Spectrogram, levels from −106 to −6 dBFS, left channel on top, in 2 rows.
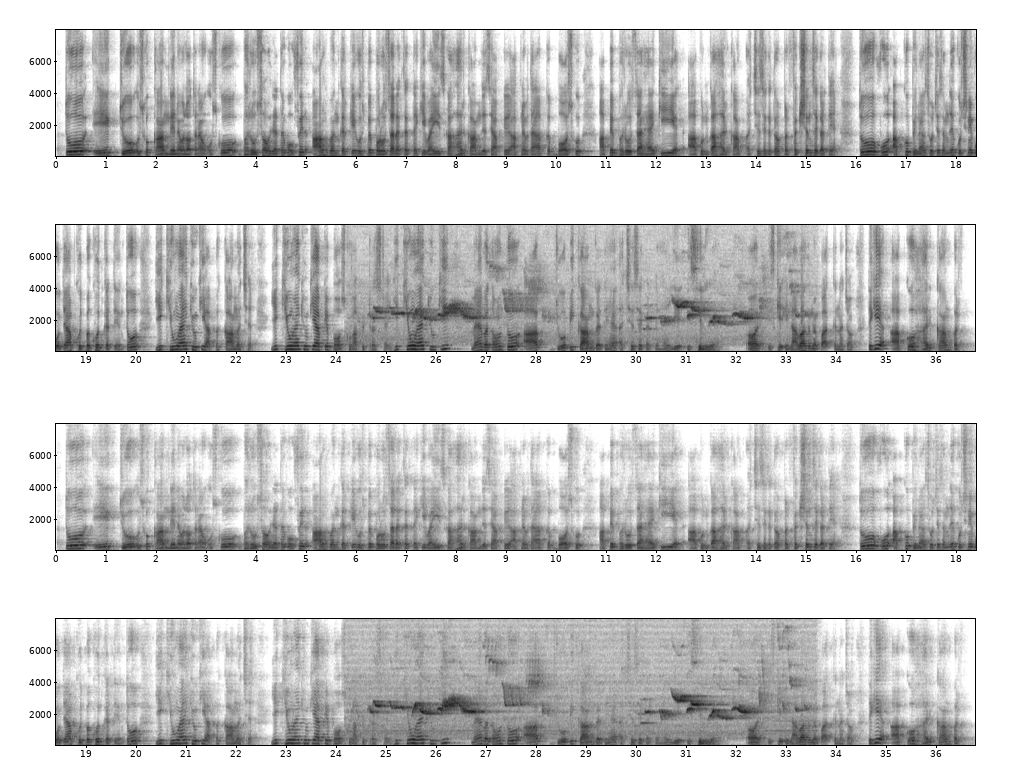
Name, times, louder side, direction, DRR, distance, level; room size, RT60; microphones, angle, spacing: voice 1, 0.2-10.5 10.9-21.5 21.8-22.3 22.7-26.3 26.7-28.1 28.4-31.7 32.2-34.3 34.7-36.5, left 3 dB, 65° left, 10 dB, 0.9 m, -31 dB
Bird, 24.3-28.4 30.0-33.5, right 5 dB, 55° right, 3.4 m, -29 dB
23.5 x 8.7 x 4.4 m, 0.68 s
head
